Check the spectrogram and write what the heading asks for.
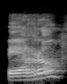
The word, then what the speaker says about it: perro: r right yep so uh repeat after me perro perro carro caro so this time around i'm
